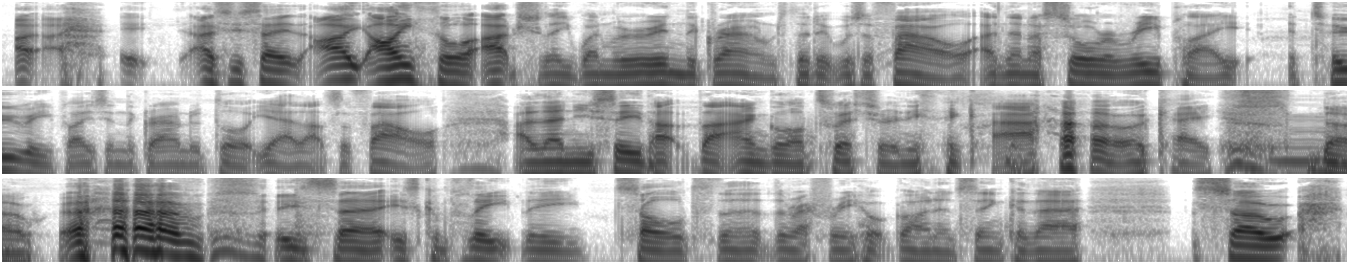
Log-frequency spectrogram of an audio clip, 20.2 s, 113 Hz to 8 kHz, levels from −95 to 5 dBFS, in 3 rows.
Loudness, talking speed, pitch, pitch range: -20 LUFS, 195 wpm, 105 Hz, 100-115 Hz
